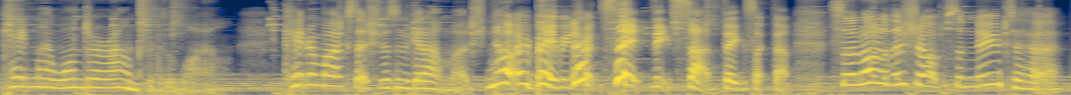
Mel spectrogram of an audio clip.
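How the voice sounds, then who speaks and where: A young woman reads a visual novel aloud for a gaming video, her voice on the high side and very animated. She breaks into jokey, sweary commentary as she goes, with some music behind her. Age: young adult. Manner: expressive, sweary, jokey asides.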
